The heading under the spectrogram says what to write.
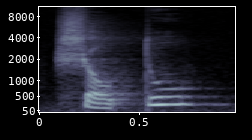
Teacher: Starts at 2, a very low position, goes down even lower to the bottom of the tone and then goes up. But when it needs to change to a half third tone, it stops at 2-1. It stops at 1 and it doesn't go up to 4 anymore.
